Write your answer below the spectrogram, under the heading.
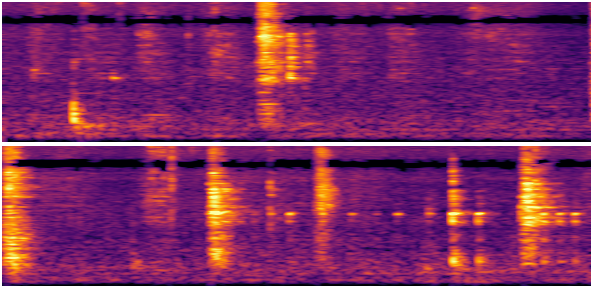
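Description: A steel spoon scrapes and knocks against a nonstick pan as fried onions, ginger and green chillies are stirred. The clicks and scrapes come irregularly, the loudest about three seconds in.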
